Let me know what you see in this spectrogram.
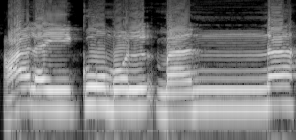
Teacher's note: نون مشدد ہے تو یہاں آواز ناک میں چھپائیں گے غنہ کریں گے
